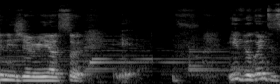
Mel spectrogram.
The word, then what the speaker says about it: Nigeria: Just because if you're in France and you're speaking French, you're not going to say Nigeria. You say Nigeria.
